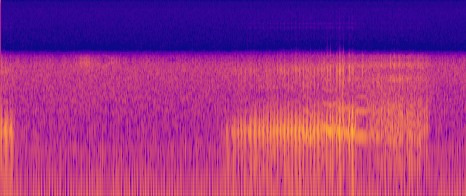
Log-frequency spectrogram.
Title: pug and frenchbull snoring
